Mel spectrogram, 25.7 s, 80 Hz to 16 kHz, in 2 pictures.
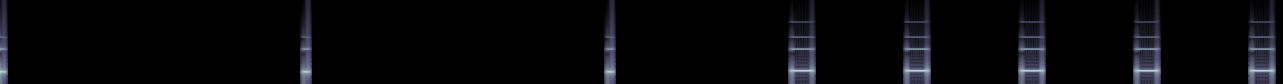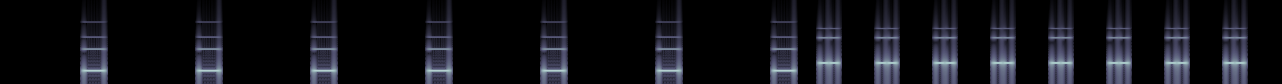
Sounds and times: acoustic signal emitted by some crosswalks 0:20.7 - 0:25.3

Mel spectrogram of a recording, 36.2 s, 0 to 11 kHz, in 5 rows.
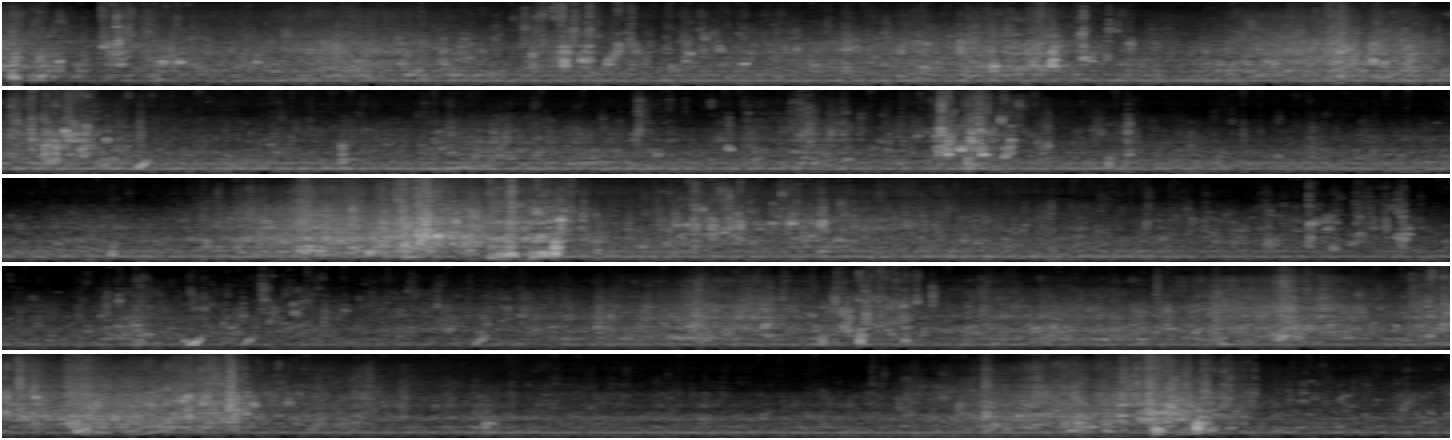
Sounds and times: motor boat engine 0:00.0 - 0:36.2
waves between rocks 0:00.0 - 0:36.2
bubbling 0:10.3 - 0:25.0

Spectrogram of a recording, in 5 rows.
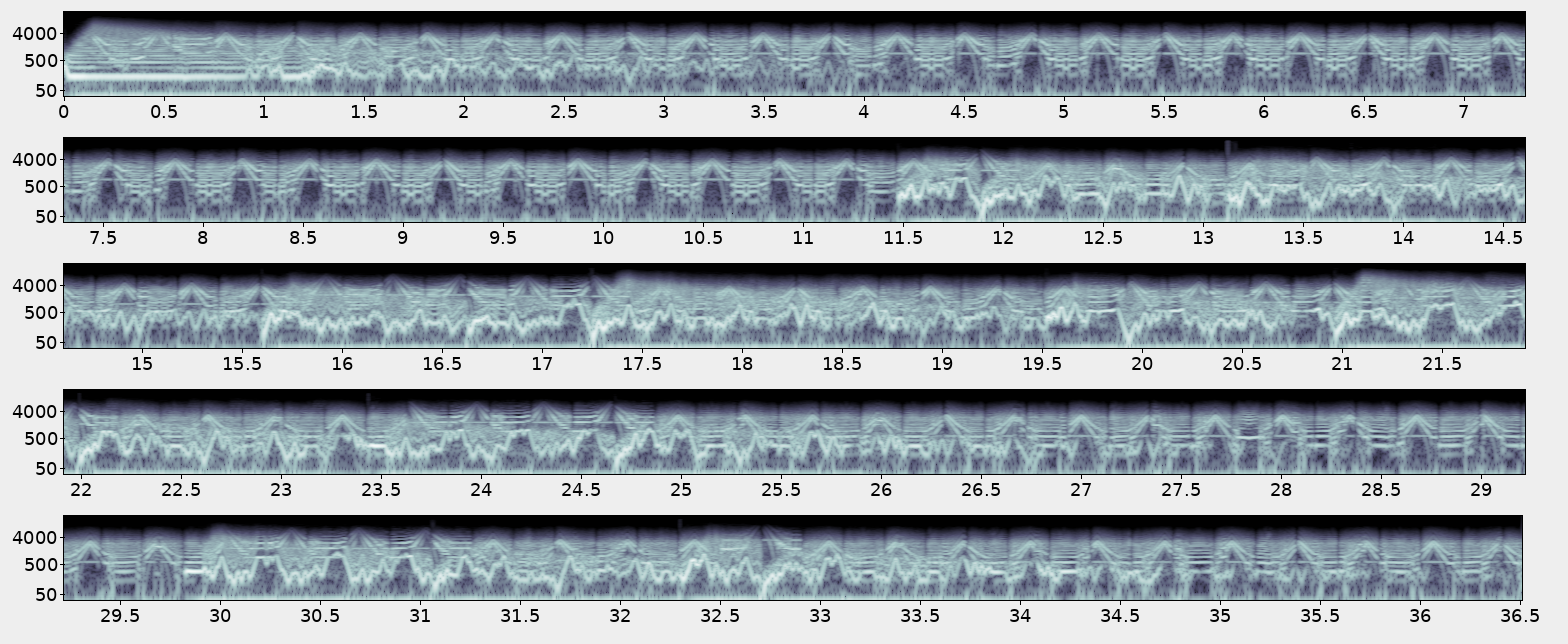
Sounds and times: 'explosive' notes 0:00.0 - 0:04.1

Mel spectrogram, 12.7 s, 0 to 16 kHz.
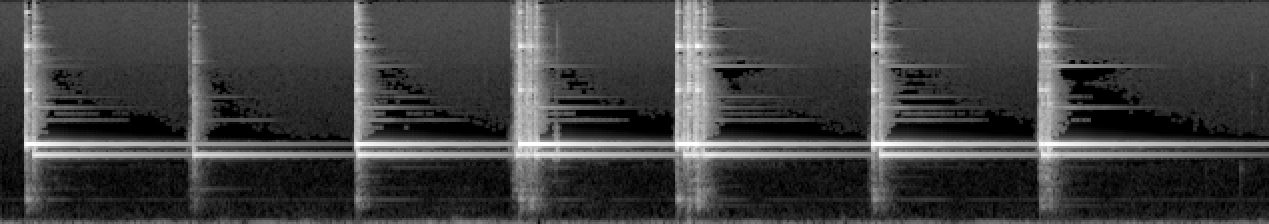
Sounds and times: bell 0:00.2 - 0:12.6

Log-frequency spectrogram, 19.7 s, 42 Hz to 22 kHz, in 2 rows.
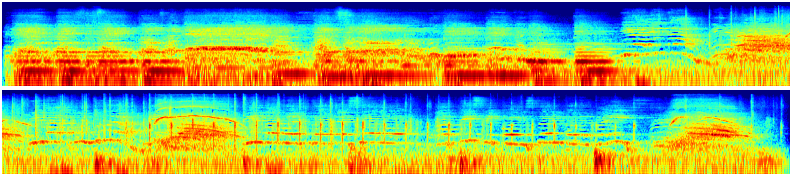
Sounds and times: people singing 0:00.0 - 0:07.0

